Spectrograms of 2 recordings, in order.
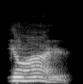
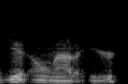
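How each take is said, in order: First: The words are shortened and run together. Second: Each word is said fully and separately. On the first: "we shorten everything up" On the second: "We don't say"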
